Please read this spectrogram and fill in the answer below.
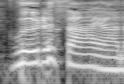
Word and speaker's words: glutathione: glutathione in your body glutathione doctor what is glutathione am I pronouncing it right oh that's exactly okay good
